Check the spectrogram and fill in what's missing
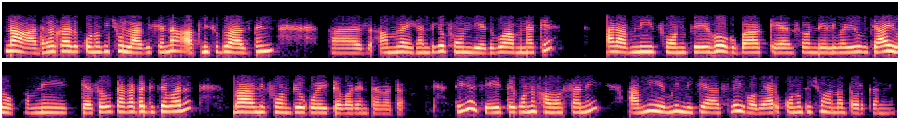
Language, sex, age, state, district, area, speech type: Bengali, female, 18-30, West Bengal, Nadia, rural, conversation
